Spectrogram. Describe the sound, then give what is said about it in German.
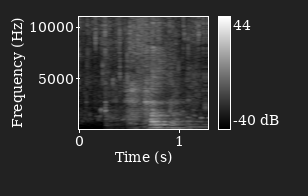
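Water rushes into a cellar through cracks, a short gush that swells into loud splashing partway through and stays strong until the end. “keine Explosion war, sondern Wasser. Wasser, das aus allen Ritzen in den Keller drang. Bald umspielte es meine Knöchel, dann die Knie.”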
